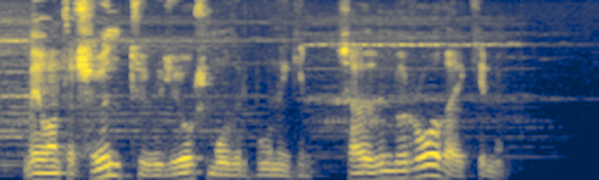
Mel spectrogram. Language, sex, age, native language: Icelandic, male, 50-59, Icelandic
